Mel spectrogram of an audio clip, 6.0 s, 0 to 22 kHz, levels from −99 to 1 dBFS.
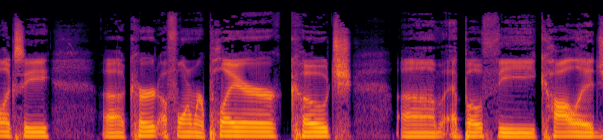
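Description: A short speech recording, with no technical fault to be heard anywhere in it. Nothing audible points to a problem in how it was captured, processed or delivered.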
